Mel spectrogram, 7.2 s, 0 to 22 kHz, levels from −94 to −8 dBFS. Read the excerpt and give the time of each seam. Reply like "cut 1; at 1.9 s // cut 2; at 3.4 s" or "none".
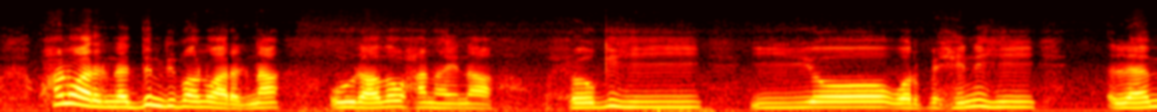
cut 1; at 1.9 s

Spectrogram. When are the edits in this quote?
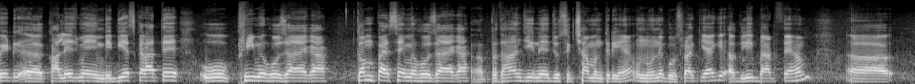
cut 1; at 4.7 s

